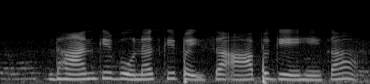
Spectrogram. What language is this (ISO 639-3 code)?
hne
